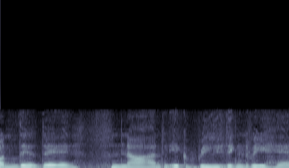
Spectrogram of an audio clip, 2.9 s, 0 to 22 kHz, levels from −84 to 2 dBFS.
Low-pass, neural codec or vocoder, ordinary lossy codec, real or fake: none; codec, 16 kHz, 0.5 kbps, X-Codec, WavLM features, trained on Multilingual LibriSpeech; none; fake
